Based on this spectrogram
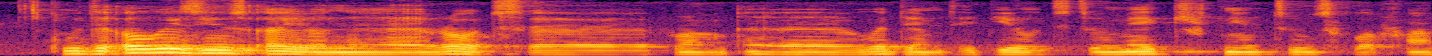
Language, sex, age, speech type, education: Nigerian Pidgin, female, 30-45, spontaneous, tertiary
